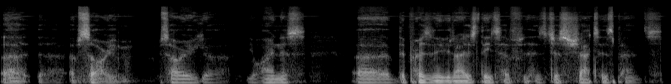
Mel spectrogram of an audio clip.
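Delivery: a hint of a stammering, apologetic aide; nervous aide. Aide apologizing to the Queen, lightly voiced and hesitant. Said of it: "some dude's like".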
